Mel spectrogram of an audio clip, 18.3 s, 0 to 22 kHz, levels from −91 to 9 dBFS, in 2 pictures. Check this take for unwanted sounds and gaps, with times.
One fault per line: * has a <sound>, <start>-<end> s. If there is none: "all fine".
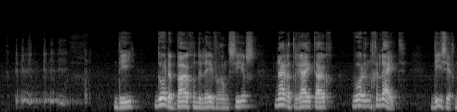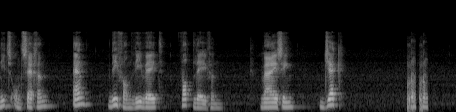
* has a throat clearing, 0.3-1.8 s
* has a laugh, 17.3-17.7 s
